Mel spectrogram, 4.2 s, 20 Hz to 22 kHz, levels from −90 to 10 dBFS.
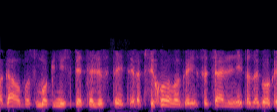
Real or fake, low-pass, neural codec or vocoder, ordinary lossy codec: real; 5.4 kHz; none; MP3, 24 kbps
